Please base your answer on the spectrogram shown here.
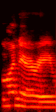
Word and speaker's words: Guarneri: Guarneri, am I pronouncing that right? Dr. Guarneri, right? Guarneri, right.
